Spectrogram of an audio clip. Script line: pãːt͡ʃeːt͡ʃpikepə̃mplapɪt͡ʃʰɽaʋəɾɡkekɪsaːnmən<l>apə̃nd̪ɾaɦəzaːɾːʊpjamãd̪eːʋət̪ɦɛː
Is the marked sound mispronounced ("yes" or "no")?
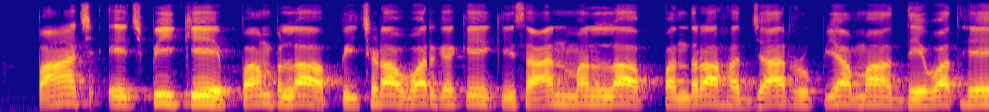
no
